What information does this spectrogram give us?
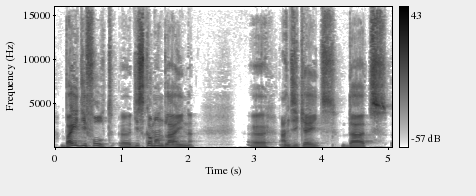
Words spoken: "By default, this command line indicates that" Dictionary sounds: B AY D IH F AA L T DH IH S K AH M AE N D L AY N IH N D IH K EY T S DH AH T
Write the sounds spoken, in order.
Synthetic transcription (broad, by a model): B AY D IH F AA L T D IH S K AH M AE N D L AY N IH N D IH K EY T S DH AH T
